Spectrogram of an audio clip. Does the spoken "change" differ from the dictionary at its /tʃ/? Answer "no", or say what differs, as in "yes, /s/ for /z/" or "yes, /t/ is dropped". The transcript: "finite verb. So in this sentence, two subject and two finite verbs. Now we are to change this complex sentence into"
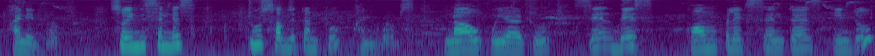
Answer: yes, /s/ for /tʃ/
